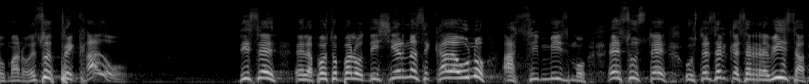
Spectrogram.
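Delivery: fiery pulpit preaching; preaching at full force. Acted. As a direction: hammer the point home to the congregation. Preaching on Holy Communion.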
